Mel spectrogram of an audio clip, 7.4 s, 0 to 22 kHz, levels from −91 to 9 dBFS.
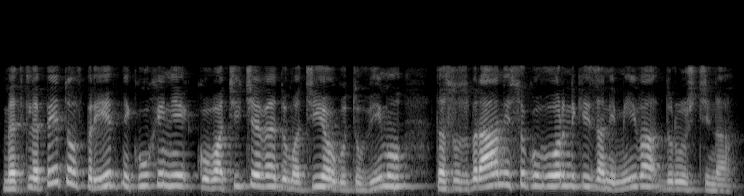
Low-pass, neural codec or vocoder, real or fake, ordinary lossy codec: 5.4 kHz; vocoder, 44.1 kHz, 128 mel bands every 256 samples, BigVGAN v2; fake; none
